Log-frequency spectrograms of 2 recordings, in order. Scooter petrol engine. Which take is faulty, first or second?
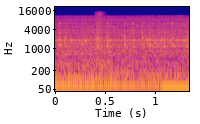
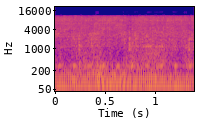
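second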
